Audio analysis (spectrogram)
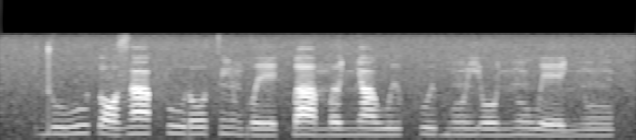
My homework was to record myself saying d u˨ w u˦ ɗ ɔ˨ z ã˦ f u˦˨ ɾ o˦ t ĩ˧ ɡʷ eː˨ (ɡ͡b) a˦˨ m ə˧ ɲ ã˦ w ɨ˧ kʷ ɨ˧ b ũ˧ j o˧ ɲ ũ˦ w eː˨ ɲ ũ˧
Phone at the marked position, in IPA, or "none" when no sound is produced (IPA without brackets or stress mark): ɡ͡b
